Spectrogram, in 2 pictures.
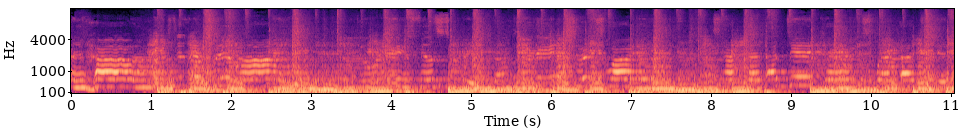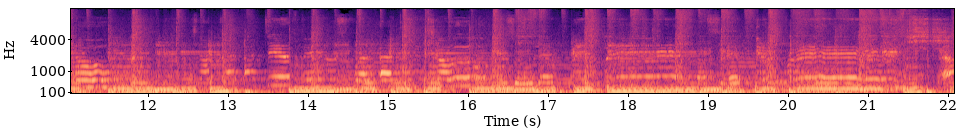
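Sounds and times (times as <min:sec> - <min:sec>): woman singing: 0:00.0 - 0:22.0
electric guitar: 0:00.9 - 0:22.0
drum kit: 0:01.0 - 0:22.0
electric bass: 0:01.0 - 0:22.0.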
